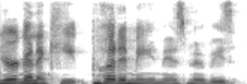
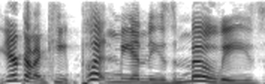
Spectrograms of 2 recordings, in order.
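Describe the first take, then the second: First: It is said in the speaker's ordinary voice. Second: It is said in a put-on character voice.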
